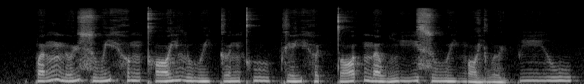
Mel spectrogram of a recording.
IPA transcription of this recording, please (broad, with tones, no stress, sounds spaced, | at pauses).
p ɐ˨˥ ŋ n̪ ɵ˨˥ ɥ s uː˨˥ j h ʊ˧ ŋ kʰ ɔː˨˥ j l uː˨ j k ɵ˨˧ n kʰ uː˧ p̚ k e˨˧ j h ɵ˨ t̚ t̪ ɔː˨˥ t̚ n̪ ɐ˨ w ŋ iː˨˧ s uː˨ j ŋ ɔː˨˩ j w ɵ˨˩ ɥ p iː˥ w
